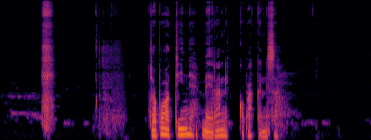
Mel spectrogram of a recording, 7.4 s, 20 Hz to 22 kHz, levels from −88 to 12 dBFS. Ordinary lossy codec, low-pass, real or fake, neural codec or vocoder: none; none; real; none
